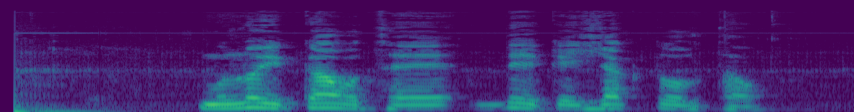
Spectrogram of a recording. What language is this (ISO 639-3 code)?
plk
